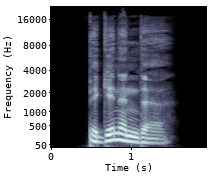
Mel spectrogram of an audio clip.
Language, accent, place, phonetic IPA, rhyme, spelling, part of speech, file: German, Germany, Berlin, [bəˈɡɪnəndə], -ɪnəndə, beginnende, adjective, De-beginnende.ogg
- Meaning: inflection of beginnend: 1. strong/mixed nominative/accusative feminine singular 2. strong nominative/accusative plural 3. weak nominative all-gender singular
